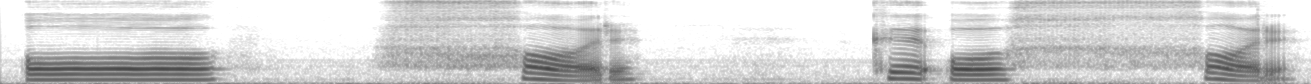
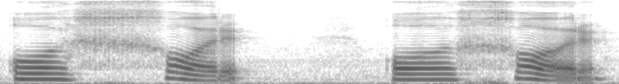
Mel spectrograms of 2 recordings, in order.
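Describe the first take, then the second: First: "Horror" loud with a throat-scraping R; the wrong, harsh way; exaggerated scraped R. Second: "Horror" with a gentle h-like R; the easy way; soft back R. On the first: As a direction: overdo the R in "horror". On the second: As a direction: breathe the R in "Horror" softly. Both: Shown as a demonstration. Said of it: "do not scratch your throat".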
